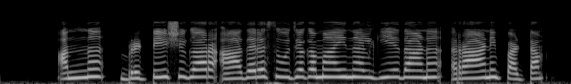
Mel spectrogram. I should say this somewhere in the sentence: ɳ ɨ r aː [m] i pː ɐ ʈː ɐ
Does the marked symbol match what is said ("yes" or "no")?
no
